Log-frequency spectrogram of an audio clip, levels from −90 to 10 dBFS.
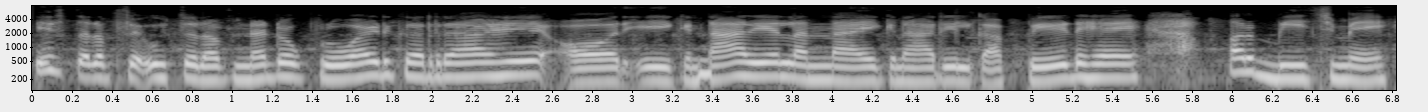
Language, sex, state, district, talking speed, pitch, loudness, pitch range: Hindi, female, Uttar Pradesh, Jyotiba Phule Nagar, 200 wpm, 205 Hz, -13 LUFS, 185-225 Hz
